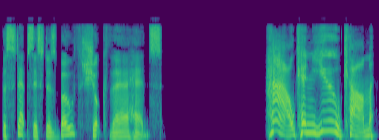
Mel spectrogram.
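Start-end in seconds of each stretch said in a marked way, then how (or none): 5.3-7.5 high, slow mocking stepsister; screech. A narrator's reading. First stepsister screeches scornfully at Cinderella. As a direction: sneer it out as the cruel sister. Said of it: "screeched the first stepsister".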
